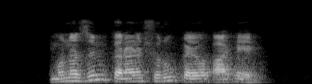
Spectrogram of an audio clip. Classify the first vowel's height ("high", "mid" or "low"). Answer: high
